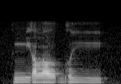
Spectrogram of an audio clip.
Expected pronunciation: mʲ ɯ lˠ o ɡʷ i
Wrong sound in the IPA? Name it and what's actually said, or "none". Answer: none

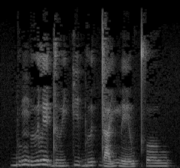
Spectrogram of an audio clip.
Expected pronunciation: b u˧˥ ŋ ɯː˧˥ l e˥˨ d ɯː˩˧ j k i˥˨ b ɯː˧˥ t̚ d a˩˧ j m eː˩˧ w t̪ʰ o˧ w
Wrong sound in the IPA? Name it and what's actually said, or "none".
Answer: none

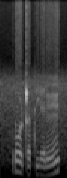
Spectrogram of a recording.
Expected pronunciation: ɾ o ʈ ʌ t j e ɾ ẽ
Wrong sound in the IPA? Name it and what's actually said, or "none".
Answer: none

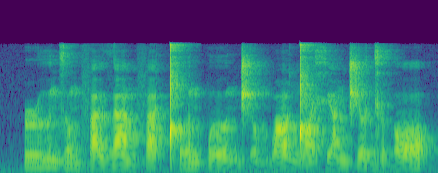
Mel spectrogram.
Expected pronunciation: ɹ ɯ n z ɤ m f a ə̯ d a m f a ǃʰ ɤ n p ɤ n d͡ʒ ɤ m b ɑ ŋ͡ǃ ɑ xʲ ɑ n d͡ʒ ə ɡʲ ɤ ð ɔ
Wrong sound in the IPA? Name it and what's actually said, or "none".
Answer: d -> ð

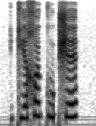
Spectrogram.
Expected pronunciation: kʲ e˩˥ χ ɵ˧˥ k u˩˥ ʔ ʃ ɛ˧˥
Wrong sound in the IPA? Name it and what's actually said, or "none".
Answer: none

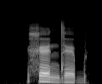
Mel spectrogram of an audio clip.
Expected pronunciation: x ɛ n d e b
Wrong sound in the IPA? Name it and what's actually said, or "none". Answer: e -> ɛ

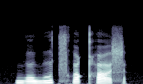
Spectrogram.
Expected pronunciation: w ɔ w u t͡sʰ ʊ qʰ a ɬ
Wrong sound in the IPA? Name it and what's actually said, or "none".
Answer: u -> ʊ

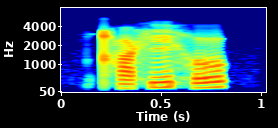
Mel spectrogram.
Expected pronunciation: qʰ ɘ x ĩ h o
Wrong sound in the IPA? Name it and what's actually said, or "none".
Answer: none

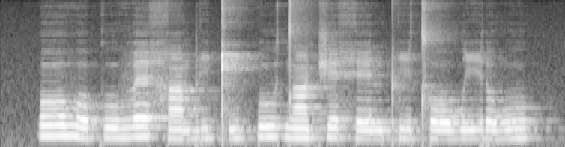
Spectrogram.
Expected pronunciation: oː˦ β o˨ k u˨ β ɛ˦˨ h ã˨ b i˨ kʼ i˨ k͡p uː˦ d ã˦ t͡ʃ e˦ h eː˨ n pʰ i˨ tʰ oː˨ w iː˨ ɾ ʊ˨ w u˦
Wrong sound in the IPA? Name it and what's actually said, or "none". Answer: none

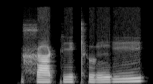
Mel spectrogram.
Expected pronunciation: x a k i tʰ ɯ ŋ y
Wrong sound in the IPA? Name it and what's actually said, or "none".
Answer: y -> i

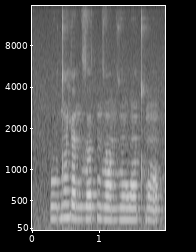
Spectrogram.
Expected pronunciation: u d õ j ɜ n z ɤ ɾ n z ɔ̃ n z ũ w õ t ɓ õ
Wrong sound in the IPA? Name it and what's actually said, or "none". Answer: ɾ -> t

